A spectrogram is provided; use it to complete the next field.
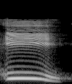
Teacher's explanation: जब हम ई का उच्चारण कर रहे हैं तो जीभ जिससे हम नमक चखते हैं, जो आगे वाला हिस्सा जीभ का है वो वाला टच करता है। और ऐसे ही फिर हम करेंगे ई, इसको थोड़ा लंबा खींच देंगे, ठीक है।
